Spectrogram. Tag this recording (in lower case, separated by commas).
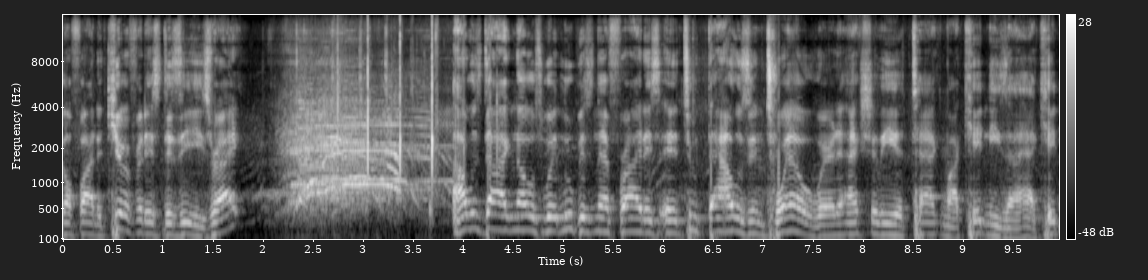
male speech, speech, monologue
